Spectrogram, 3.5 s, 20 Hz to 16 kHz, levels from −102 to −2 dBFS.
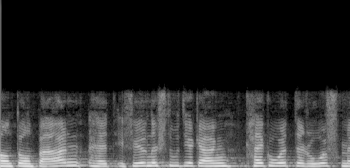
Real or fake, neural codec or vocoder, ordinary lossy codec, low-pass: fake; codec, 16 kHz, 8 kbps, FunCodec, trained on Chinese and English, 25 frames a second; Opus, 64 kbps; 7.2 kHz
